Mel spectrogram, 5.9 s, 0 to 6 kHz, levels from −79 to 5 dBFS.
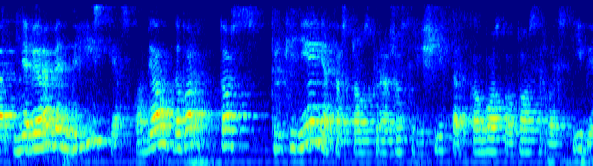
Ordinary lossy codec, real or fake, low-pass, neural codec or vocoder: Opus, 24 kbps; fake; 5.4 kHz; autoencoder, 48 kHz, 128 numbers a frame, DAC-VAE, trained on Japanese speech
